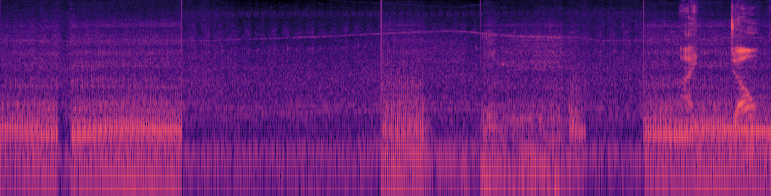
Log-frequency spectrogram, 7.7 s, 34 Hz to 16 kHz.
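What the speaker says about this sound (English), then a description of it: "Hear that downshift?" A heavy truck engine in Farming Simulator 25 drones, then drops in pitch and surges as gears downshift, with someone talking over it.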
